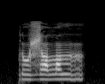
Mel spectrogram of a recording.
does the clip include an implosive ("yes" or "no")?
no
